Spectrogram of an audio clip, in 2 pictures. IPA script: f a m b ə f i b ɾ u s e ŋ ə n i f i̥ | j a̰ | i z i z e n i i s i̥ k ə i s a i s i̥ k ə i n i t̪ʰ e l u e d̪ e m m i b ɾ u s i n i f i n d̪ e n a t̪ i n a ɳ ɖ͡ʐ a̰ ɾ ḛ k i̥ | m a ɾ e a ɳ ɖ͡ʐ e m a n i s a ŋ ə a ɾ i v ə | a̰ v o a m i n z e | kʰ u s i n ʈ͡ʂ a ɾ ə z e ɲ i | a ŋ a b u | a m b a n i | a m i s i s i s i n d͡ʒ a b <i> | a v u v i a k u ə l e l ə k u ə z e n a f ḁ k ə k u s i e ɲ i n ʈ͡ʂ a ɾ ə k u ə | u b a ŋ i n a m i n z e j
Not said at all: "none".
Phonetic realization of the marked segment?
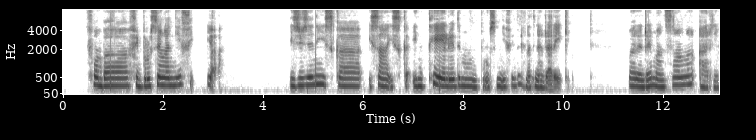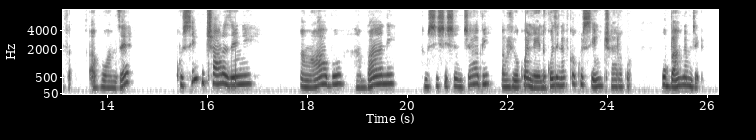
i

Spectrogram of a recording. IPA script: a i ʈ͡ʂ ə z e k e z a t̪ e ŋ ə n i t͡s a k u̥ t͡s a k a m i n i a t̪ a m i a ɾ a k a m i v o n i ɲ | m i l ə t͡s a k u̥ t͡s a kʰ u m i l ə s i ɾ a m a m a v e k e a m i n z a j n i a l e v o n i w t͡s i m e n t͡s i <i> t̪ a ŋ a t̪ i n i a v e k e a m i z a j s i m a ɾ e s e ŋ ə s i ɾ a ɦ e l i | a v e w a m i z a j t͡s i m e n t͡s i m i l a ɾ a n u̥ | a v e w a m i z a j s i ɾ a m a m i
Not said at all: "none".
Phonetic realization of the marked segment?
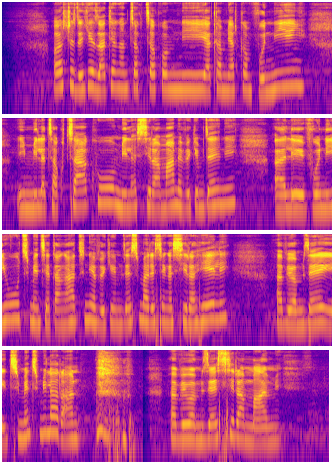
a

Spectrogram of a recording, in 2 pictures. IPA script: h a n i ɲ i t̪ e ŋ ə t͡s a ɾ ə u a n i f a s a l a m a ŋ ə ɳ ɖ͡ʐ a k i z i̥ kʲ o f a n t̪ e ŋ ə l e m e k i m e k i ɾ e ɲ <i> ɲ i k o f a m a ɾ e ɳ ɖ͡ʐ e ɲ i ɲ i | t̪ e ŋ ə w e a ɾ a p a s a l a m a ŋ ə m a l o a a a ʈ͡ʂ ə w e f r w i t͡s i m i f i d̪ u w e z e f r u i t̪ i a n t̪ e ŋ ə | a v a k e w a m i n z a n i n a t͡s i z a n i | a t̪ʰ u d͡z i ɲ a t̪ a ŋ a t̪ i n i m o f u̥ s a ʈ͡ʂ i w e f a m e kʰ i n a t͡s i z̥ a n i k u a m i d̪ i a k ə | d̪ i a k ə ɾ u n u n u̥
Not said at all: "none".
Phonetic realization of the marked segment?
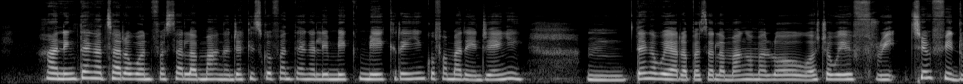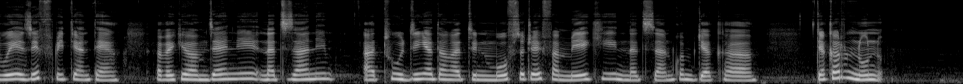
i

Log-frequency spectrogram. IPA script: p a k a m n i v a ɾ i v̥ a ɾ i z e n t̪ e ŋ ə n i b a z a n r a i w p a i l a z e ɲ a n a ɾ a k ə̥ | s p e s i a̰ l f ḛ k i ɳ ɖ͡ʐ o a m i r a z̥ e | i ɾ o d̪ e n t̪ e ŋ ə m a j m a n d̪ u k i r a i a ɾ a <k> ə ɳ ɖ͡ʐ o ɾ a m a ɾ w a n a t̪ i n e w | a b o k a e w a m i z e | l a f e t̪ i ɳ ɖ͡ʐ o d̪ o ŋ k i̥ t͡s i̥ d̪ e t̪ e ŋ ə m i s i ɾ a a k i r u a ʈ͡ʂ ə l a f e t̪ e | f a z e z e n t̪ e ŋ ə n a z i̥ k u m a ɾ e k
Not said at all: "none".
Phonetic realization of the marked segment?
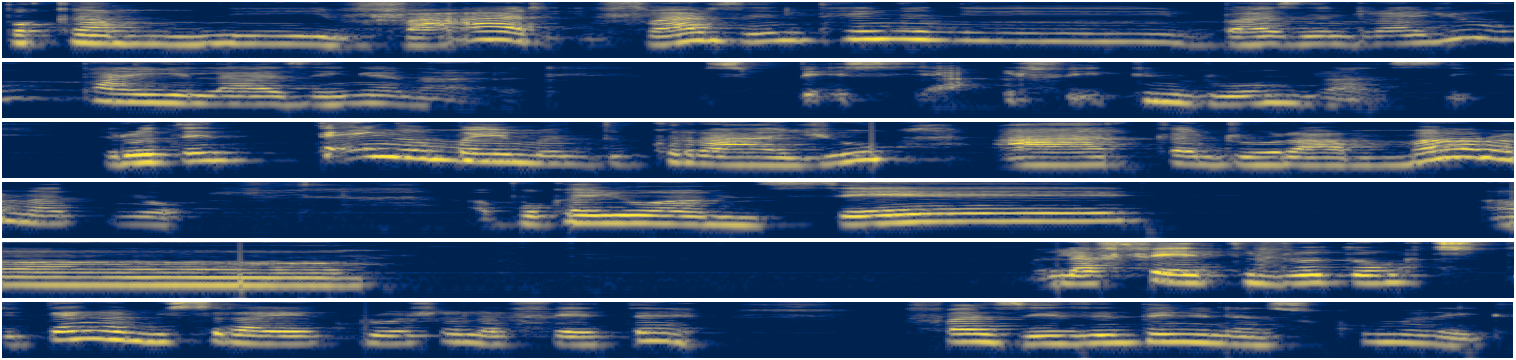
k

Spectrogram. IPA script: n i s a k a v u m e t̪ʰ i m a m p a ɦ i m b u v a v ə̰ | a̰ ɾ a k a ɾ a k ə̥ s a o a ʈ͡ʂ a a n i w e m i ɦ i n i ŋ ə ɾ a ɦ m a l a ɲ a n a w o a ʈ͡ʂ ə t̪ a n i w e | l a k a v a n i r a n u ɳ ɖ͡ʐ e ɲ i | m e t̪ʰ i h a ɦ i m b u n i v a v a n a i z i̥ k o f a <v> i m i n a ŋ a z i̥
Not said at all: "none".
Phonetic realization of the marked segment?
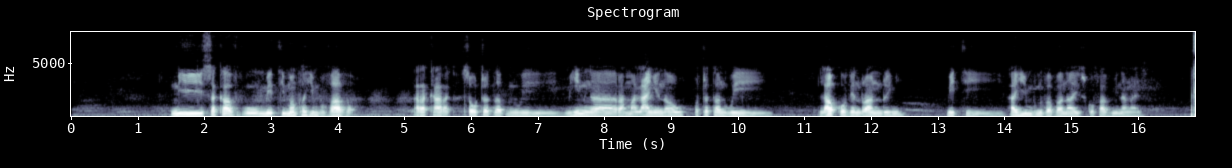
v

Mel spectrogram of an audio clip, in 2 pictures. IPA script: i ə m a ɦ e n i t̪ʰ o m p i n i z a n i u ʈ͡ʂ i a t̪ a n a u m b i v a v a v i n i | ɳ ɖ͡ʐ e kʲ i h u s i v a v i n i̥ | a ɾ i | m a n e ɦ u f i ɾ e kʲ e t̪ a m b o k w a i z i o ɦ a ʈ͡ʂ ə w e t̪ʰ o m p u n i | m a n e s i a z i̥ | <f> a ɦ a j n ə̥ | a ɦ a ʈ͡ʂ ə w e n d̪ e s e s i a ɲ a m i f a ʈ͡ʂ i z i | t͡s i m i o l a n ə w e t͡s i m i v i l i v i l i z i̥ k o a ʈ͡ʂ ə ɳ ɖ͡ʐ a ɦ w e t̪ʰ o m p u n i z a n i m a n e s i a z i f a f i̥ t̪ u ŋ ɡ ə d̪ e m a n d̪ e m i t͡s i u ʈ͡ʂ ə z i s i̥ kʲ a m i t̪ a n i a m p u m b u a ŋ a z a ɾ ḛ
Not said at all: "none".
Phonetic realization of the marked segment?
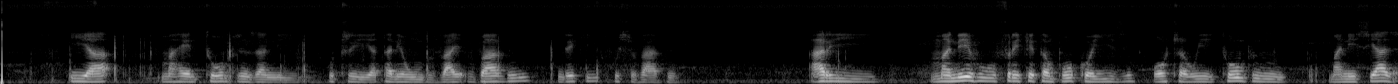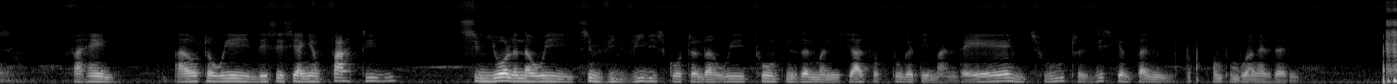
f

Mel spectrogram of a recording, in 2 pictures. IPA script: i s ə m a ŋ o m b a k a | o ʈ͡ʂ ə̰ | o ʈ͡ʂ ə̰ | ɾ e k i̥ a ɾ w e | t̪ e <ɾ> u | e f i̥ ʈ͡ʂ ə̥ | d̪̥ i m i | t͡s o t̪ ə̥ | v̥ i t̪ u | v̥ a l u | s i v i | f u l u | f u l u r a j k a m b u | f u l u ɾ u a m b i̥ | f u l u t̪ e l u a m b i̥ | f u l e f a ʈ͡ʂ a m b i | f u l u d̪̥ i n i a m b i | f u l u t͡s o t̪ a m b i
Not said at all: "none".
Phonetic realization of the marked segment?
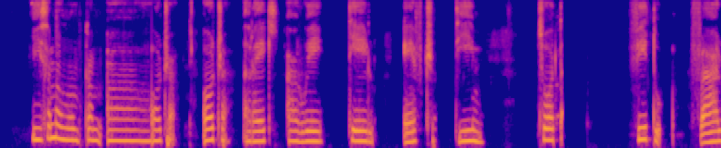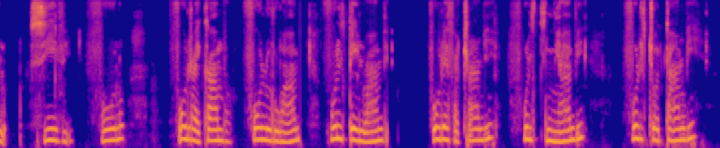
l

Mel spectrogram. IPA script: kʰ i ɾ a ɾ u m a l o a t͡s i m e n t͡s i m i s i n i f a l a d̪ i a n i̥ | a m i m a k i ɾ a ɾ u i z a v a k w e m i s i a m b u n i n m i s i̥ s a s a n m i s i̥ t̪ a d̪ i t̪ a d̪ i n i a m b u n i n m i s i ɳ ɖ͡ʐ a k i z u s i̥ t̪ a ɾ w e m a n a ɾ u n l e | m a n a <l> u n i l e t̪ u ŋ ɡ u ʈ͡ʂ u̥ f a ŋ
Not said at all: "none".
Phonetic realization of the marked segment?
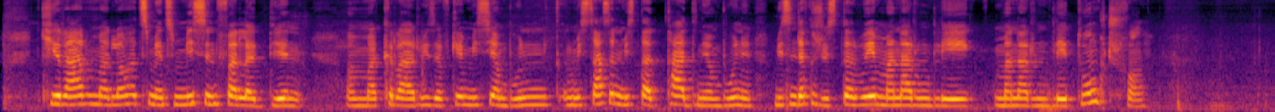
ɾ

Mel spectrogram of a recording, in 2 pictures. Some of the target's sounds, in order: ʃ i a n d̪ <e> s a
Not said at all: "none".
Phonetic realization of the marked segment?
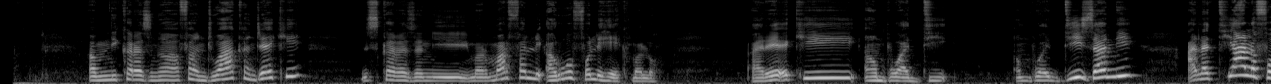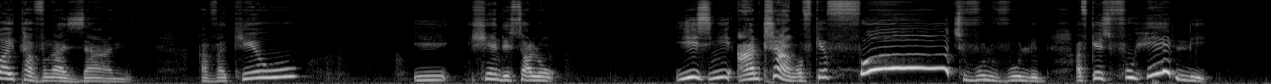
e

